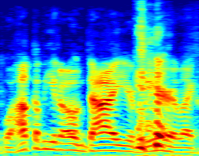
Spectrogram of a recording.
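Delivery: usual speaking voice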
